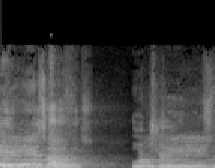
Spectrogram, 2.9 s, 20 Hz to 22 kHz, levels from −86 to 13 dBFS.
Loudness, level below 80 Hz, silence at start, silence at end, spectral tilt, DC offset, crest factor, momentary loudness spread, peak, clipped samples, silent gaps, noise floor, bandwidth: -15 LUFS; -40 dBFS; 0 s; 0 s; -4 dB/octave; under 0.1%; 16 dB; 13 LU; 0 dBFS; under 0.1%; none; -39 dBFS; 16.5 kHz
